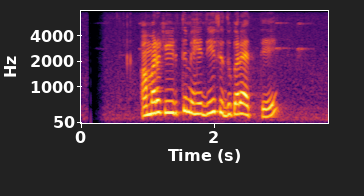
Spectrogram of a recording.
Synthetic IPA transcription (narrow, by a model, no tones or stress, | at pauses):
ɐmɐɾɐkiːɽt̪imeɦed̪iːsid̪ʱːukɐɾɐɛt̪ːeː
